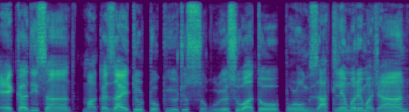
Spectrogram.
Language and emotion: Goan Konkani, fearful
